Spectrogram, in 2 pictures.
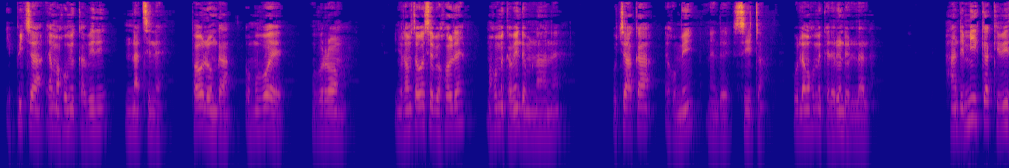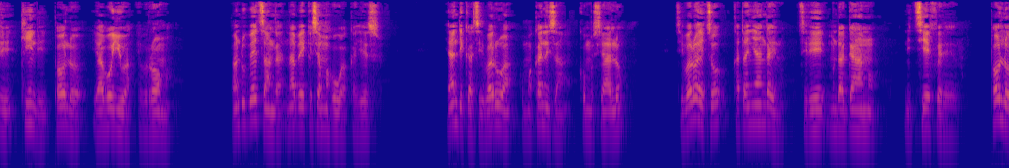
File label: acts of the holy spirit luyia marachi, drama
